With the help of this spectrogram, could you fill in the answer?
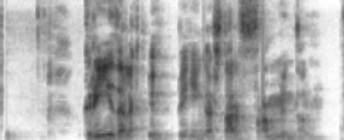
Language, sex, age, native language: Icelandic, male, 16, Icelandic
